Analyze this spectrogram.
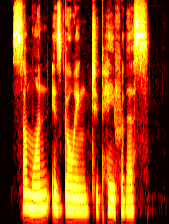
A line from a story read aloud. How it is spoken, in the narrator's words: the Duke said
